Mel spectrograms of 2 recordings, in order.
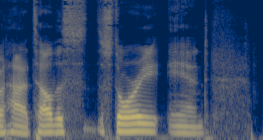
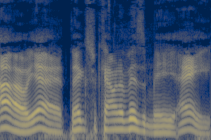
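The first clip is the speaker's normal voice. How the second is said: put-on casual London Cockney accent. Acting out the oppressed characters from a film: imitating Cockney accent. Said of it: "they had the Cockney accents".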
